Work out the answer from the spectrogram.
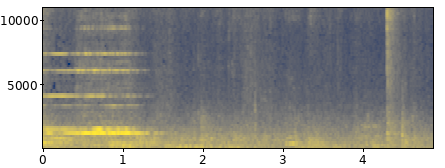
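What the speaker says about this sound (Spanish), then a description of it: "Por favor, apagad los móviles." A mobile phone rings among a live poetry-performance audience, a bright repeating electronic tone in the first second and a half, then fading into quiet room noise with a faint click near the end.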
